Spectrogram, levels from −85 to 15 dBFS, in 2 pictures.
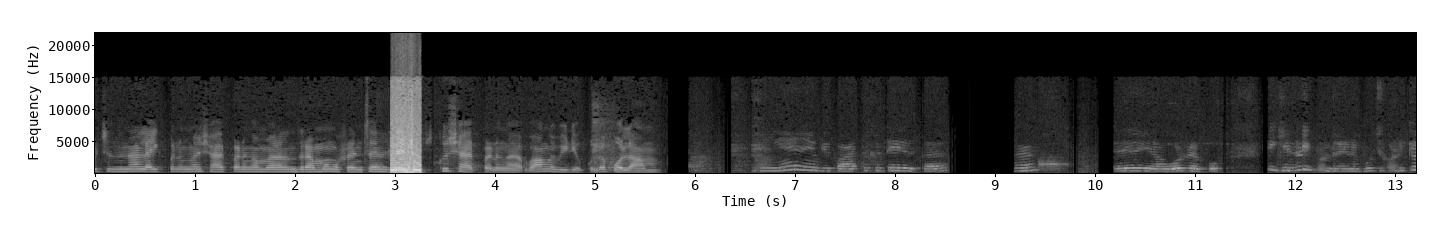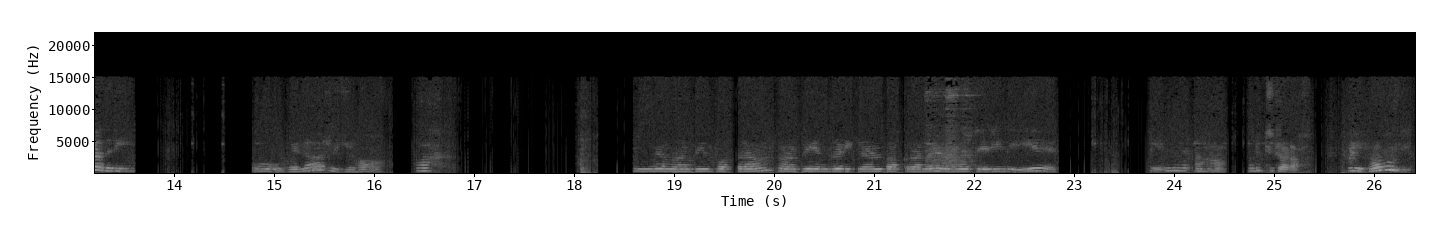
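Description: From 2.97 to 3.27 s, the 8-bit samples were likely read with the wrong sign convention, signed taken as unsigned or the reverse, so the top bit of every sample flips. Each zero crossing then becomes a leap from one extreme of the range to the other. For those 0.3 s the sound turns into a very loud, harsh, buzzing distortion, with quiet moments blasting as hard as loud ones.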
